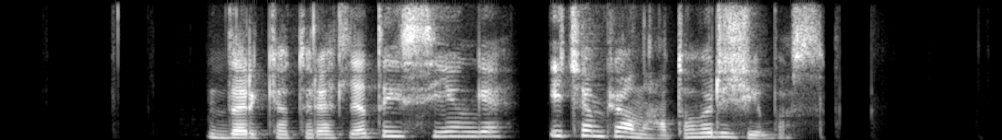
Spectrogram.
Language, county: Lithuanian, Panevėžys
